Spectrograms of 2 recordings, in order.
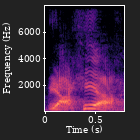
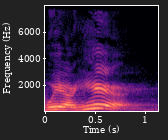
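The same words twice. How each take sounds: First: It is said in a put-on German accent. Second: It is said in his plain accent.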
